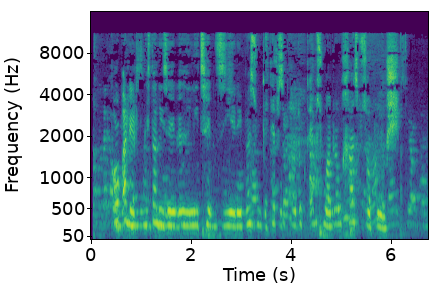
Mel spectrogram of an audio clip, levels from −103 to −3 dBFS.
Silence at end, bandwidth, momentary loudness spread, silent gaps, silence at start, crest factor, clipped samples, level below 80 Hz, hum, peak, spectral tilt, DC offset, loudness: 0 s; 12 kHz; 12 LU; none; 0.05 s; 18 dB; under 0.1%; -54 dBFS; none; -2 dBFS; -2.5 dB/octave; under 0.1%; -20 LUFS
